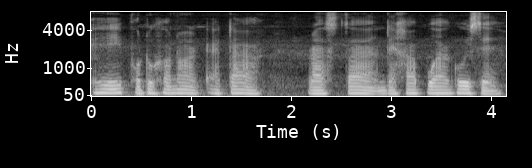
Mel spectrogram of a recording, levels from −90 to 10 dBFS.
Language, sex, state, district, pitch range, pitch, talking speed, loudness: Assamese, male, Assam, Sonitpur, 110-125 Hz, 120 Hz, 115 wpm, -15 LUFS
